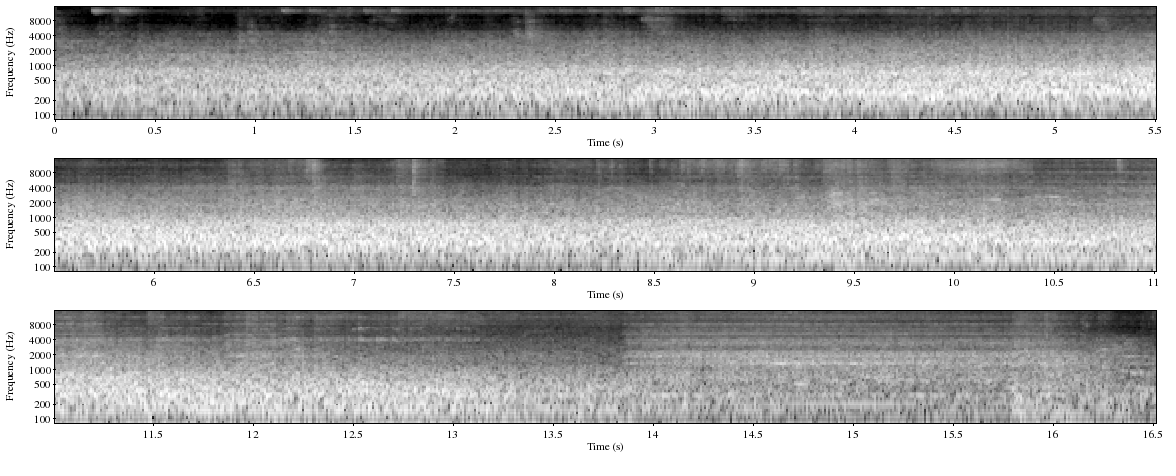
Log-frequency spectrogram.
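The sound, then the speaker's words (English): A Philadelphia subway train rumbles steadily along the rails, a loud, continuous low roar with rattling and clacking throughout, easing off slightly near the end. “I ended the very first experimental episode of this podcast with sounds I had recorded from the subway.”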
